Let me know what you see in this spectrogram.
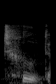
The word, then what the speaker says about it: Thoth: But since he certainly is always thinking of the Egyptian Thoth, you have to ask yourself, would he have known that you really should pronounce that Tut as in Tutankhamun?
